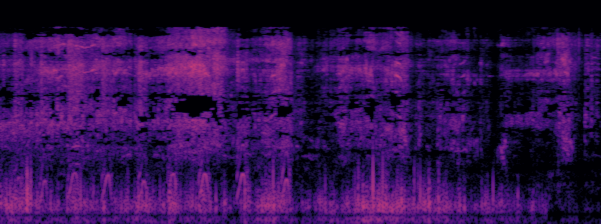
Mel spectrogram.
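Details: Nestling little black cormorants begging and jostling for food from their mother, giving a steady series of short arched squeaky notes, rising then falling, repeated roughly twice a second over rustling and hiss.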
